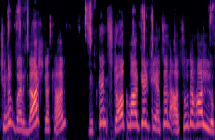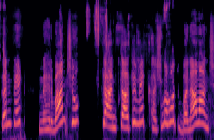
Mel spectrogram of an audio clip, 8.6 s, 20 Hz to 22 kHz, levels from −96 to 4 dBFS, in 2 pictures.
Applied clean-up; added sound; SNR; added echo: neural mask model Resemble Enhance denoiser.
